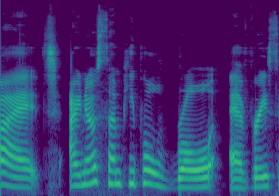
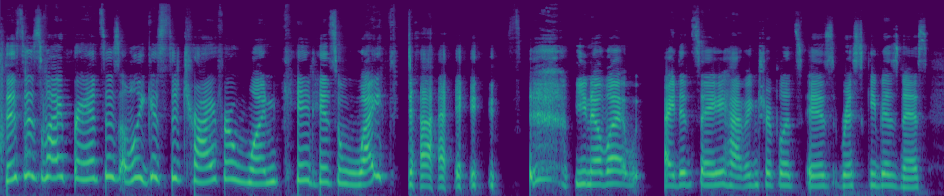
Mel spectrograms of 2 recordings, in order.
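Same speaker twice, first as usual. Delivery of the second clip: talking through laughter, higher; 5 semitones higher than usual. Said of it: "I'm sorry I'm laughing".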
